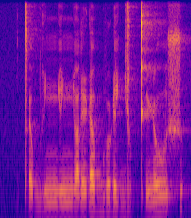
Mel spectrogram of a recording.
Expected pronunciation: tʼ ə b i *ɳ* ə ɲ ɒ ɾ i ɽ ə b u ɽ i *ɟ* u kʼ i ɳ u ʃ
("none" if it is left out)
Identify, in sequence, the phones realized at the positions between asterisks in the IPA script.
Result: ɲ, ɟ

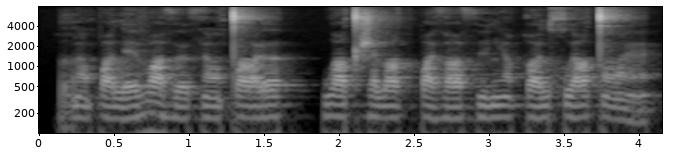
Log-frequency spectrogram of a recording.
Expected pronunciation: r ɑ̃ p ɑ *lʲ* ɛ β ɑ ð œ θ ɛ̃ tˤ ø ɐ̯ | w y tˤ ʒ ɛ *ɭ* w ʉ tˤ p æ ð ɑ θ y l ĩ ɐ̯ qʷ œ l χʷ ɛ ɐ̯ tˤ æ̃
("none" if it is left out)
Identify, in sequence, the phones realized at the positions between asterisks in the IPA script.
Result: l, l

